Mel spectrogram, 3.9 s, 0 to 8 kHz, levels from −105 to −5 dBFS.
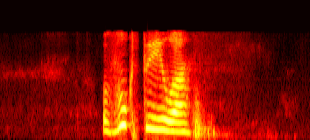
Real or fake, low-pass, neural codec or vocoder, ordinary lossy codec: fake; 7.2 kHz; codec, 16 kHz, 4 kbps, X-Codec, HuBERT features, trained on LibriSpeech; AAC, 16 kbps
